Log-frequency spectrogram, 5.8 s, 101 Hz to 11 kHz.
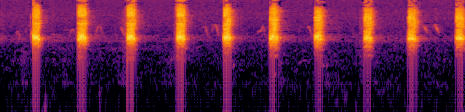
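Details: Ten evenly spaced rasping chucks from a red-headed squirrel, each brief and harsh, repeating roughly every 0.6 seconds in near silence.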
